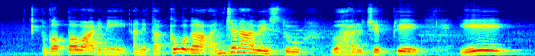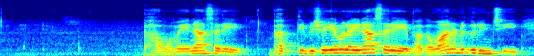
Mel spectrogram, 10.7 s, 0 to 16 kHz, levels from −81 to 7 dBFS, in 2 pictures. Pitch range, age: 160-245 Hz, 50-69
